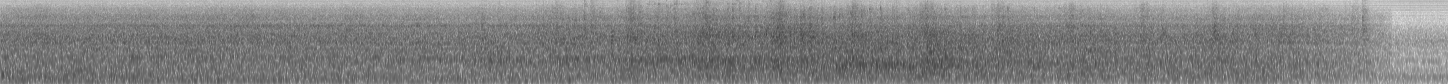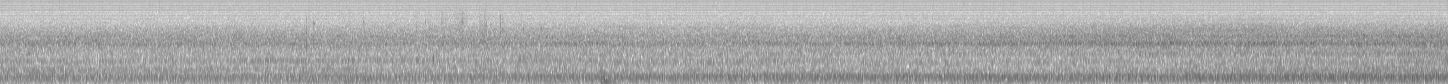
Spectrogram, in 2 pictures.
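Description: Freight train cars rolling past close by, their wheels clacking over the rail joints. About halfway through this cuts off abruptly and gives way to the quieter, steady drone of diesel locomotives approaching from a distance, growing slowly louder.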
